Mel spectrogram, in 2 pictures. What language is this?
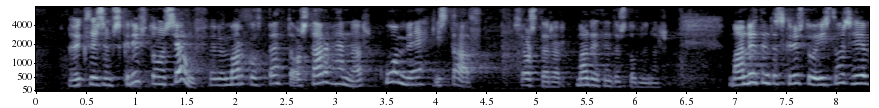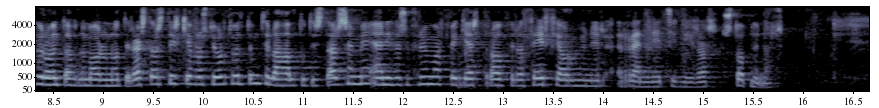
Icelandic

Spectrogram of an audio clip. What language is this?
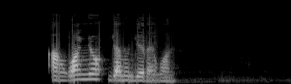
Asturian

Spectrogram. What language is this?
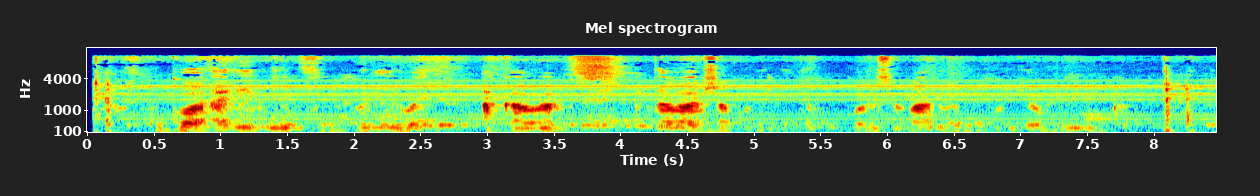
Kinyarwanda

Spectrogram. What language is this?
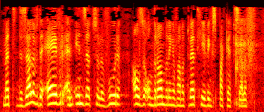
Dutch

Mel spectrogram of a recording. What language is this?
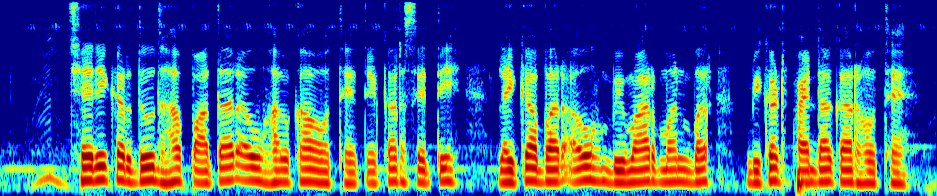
Chhattisgarhi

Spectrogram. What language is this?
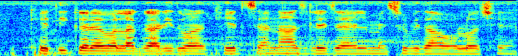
Maithili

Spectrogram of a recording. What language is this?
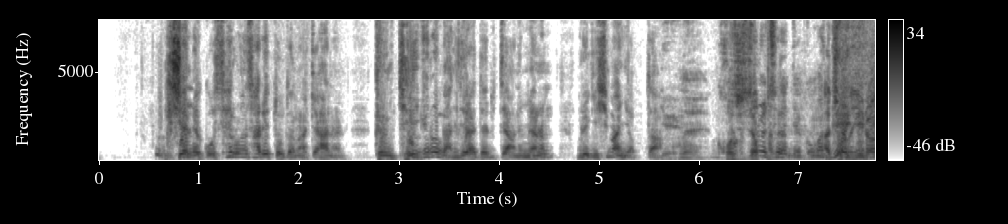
Korean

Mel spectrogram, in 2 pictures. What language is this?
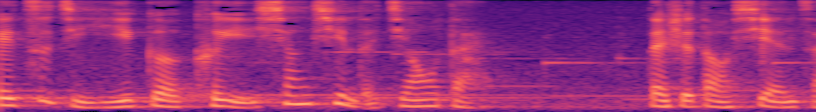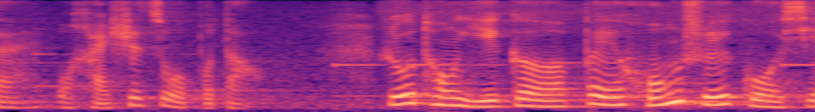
Chinese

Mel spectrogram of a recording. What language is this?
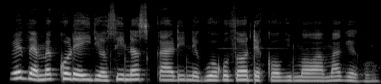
Kikuyu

